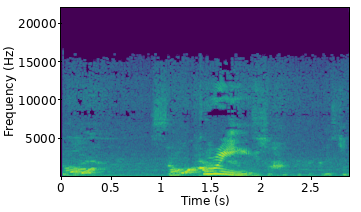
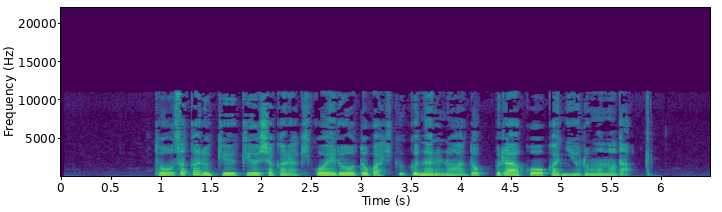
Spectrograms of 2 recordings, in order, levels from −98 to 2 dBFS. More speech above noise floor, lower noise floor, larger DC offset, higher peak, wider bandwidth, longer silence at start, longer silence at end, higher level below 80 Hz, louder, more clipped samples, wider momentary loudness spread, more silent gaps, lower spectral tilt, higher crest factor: second, 19 dB vs 50 dB; second, -38 dBFS vs -71 dBFS; neither; about the same, -2 dBFS vs -4 dBFS; first, 16 kHz vs 11.5 kHz; second, 0.05 s vs 0.95 s; second, 0 s vs 0.6 s; first, -42 dBFS vs -64 dBFS; first, -15 LUFS vs -22 LUFS; neither; first, 23 LU vs 8 LU; neither; second, -4 dB/octave vs -6 dB/octave; about the same, 16 dB vs 18 dB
